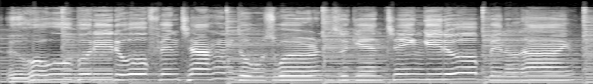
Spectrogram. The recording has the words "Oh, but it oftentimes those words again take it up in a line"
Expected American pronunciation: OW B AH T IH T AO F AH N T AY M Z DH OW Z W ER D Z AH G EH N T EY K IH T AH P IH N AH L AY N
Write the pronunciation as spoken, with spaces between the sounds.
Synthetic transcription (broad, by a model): OW B AH T IH T AO F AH N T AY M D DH OW Z W ER D Z AH G EH N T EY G IH T AH P IH N AH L AY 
